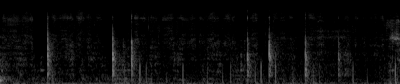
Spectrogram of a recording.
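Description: Chalk writing on a blackboard: a string of short taps and scratches as words are chalked up.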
